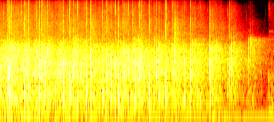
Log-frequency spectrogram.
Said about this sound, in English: In closing, can I please ask y'all to give our lovely panel a round of applause.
